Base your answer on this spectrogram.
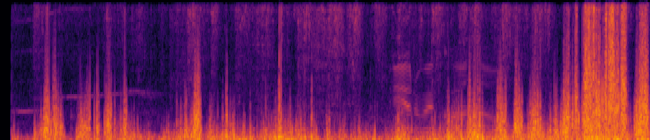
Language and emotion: Russian, neutral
